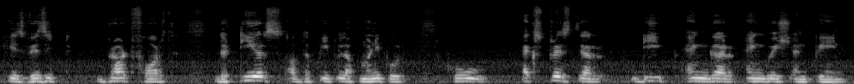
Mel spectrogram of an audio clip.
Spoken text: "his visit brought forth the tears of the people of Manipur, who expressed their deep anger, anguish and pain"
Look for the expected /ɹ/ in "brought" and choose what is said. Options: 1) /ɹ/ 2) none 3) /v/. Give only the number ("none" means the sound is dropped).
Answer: 1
